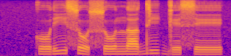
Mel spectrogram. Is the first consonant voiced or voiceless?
voiceless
